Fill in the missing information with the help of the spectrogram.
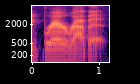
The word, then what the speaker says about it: Brer Rabbit: These are spelled like B-R apostrophe E-R. – Yeah, so I think it's short for brother. So I think it's supposed to be Brer Rabbit.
